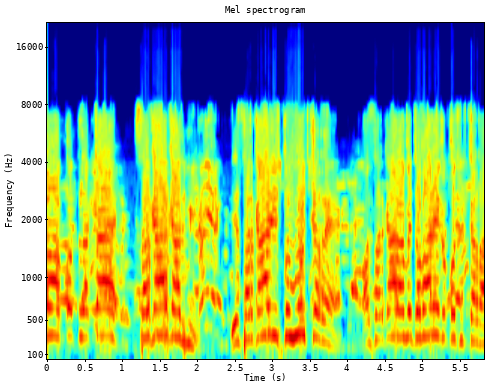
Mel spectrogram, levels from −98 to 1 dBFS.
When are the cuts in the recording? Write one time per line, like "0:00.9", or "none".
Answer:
none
